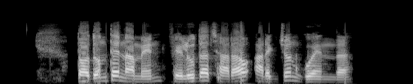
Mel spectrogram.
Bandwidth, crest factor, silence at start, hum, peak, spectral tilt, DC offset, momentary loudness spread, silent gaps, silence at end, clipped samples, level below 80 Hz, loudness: 7.8 kHz; 14 dB; 0.35 s; none; 0 dBFS; -4.5 dB/octave; under 0.1%; 10 LU; 0.70-0.77 s; 0.65 s; under 0.1%; -56 dBFS; -14 LUFS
